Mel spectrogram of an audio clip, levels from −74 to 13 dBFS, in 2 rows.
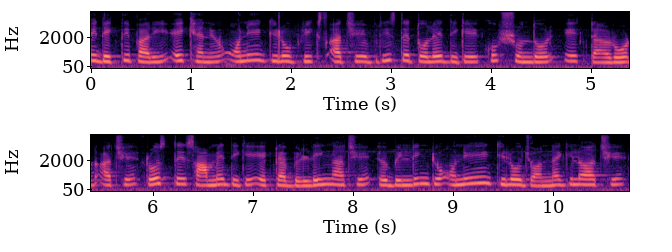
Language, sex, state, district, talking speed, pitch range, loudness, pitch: Bengali, female, West Bengal, Purulia, 150 wpm, 235-270 Hz, -16 LUFS, 250 Hz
